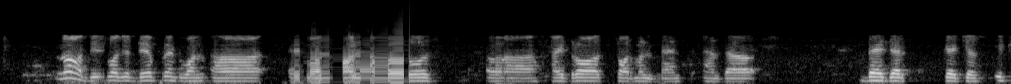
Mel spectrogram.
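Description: GSM full-rate codec runs throughout. Its vocal-tract model with a sparse pulse excitation, consistent with the 13 kbps full-rate mode, leaves the speech buzzy and gravelly, with nothing above 4 kHz.

Lost GSM frames occur at 0.94 to 1.06 s for about 100 ms, at 4.6 to 5.07 s, and at 6.58 to 6.65 s for about 40 ms. In the 4.6 s stretch, 240 ms of losses are scattered over 440 ms, with the longest run around 70 ms. Each gap is bridged by repeating the last good frame, which produces a rough metallic ring.

A robotic sound from repeated short buffers runs from 2.91 to 4.09 s. A rigid 100 Hz metallic buzz replaces most of the audio while still loosely tracking the speech. This is likely caused by audio arriving too seldom, with the last 10 ms looped to fill the gaps.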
